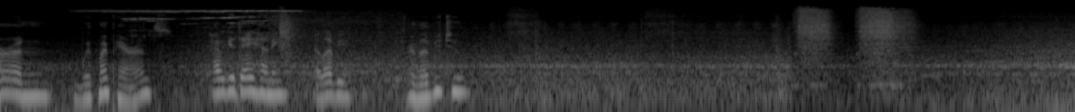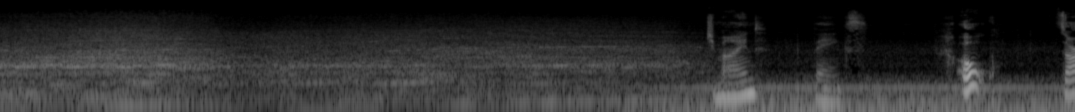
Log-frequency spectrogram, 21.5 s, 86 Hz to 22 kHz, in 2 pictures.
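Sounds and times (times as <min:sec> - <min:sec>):
speech: 0:00.2 - 0:04.8, 0:17.9 - 0:19.5, 0:20.4 - 0:20.8
traffic noise: 0:00.4 - 0:18.9
bus air brakes hissing at a stop: 0:07.9 - 0:09.2
bus engine revving and rumbling as it pulls away: 0:08.0 - 0:17.9.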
